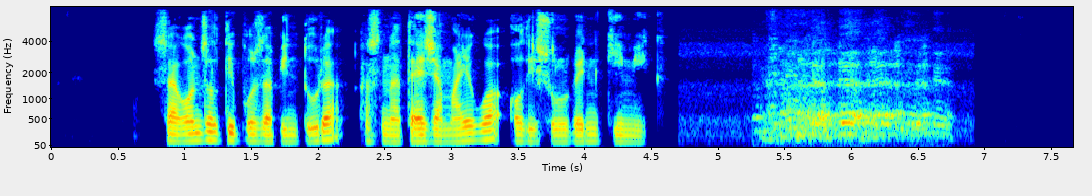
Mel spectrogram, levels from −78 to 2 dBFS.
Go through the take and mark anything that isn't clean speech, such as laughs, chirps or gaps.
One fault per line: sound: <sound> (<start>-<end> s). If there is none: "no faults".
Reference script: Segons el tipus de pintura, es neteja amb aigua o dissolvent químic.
sound: laugh (5.3-6.8 s)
